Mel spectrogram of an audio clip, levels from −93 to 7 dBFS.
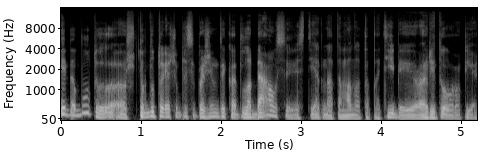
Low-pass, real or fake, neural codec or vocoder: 14.4 kHz; fake; codec, 44.1 kHz, 2.6 kbps, SNAC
